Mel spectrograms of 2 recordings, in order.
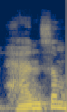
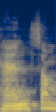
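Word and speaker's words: handsome: उसको हैंडसम नहीं बल्कि हैंडसम बोला जाता है इसमें दी साइलेंट हो जाता है दी क्या होता है साइलेंट होता है हैंडसम बोला जाता है हैंडसम दी नहीं बोला जाता है ठीक है ना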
